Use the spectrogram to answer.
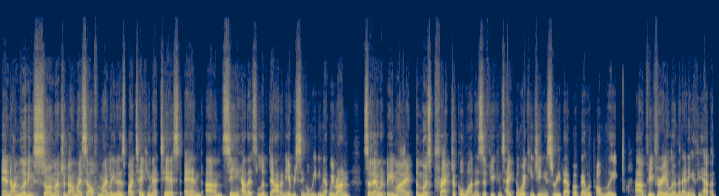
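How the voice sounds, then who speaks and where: Bright-voiced man with an Australasian accent. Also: low-pitched, fairly even intonation, fairly quick. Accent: Australian or New Zealand. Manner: earnest, practical, frequent restarts. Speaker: guest, company CEO. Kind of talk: casual interview chat.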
